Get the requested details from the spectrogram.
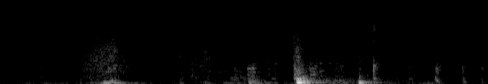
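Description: Thumps and bumps sound close by.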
